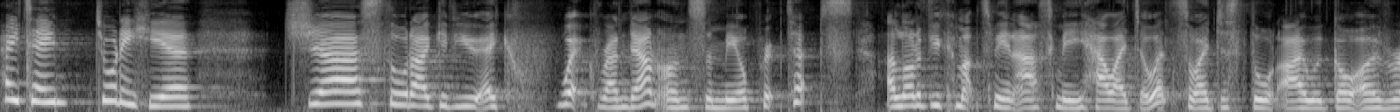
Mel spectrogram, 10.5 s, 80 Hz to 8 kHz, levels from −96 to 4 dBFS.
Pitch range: 200-250 Hz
